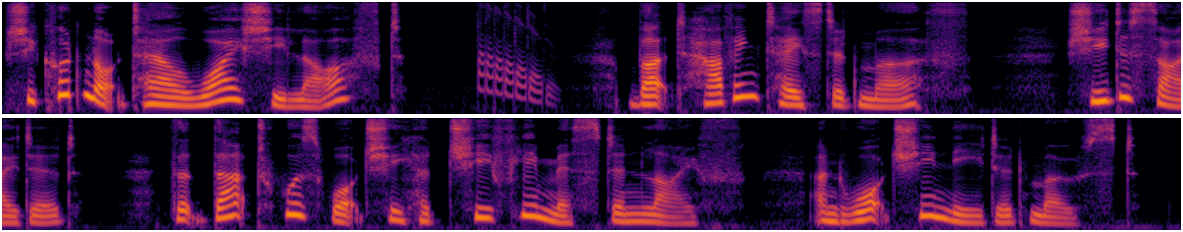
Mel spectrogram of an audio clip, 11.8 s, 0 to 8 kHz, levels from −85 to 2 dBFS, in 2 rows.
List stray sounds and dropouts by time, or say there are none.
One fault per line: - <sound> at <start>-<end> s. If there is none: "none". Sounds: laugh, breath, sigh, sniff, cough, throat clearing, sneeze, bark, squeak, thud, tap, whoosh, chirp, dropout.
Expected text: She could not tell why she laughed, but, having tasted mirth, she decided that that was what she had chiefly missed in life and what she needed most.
- chirp at 2.4-2.8 s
